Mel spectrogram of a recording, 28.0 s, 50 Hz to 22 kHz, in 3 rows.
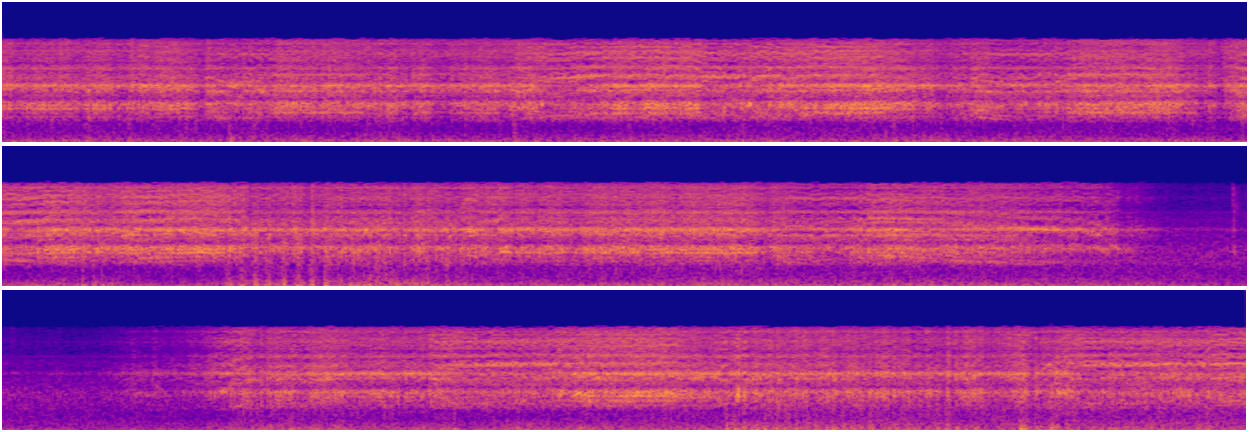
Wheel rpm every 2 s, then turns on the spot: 230, 230, 220, 230, 220, 230, 240, 230, 190, 50, 150, 220, 240, 220.
none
